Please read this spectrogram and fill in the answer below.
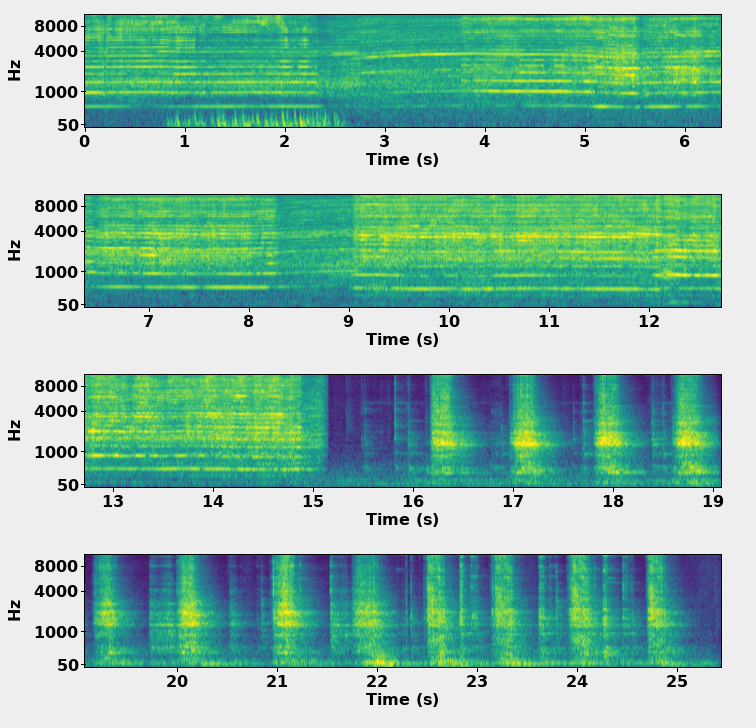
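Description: Rotary tool with a small grinding stone running against the cast wrench, a steady high whine, grinding off casting marks. About fifteen seconds in it gives way to a hand file rasping across the jaw's teeth in regular strokes, about two a second, to repair them.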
